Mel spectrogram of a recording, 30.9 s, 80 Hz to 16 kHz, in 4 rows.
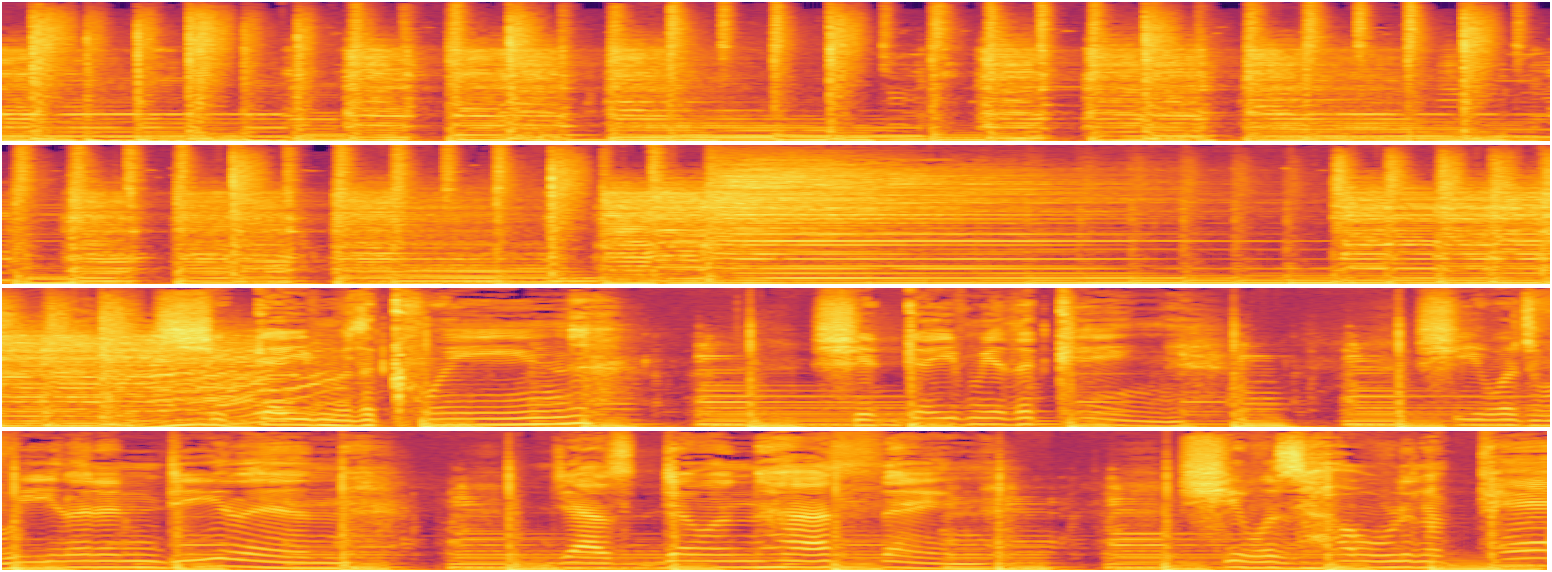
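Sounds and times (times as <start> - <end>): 
full band playing a song: 0.1 - 22.8
steady punchy drum beat: 0.1 - 30.9.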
